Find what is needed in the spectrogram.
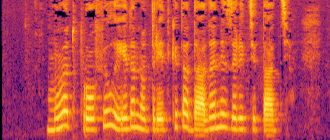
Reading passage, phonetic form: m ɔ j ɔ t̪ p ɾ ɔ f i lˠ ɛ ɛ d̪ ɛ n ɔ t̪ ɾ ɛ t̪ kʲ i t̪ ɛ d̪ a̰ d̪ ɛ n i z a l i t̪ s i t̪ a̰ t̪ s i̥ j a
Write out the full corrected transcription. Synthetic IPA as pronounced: m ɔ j ɔ t̪ p ɾ ɔ f i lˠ ɛ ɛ d̪ ɛ n ɔ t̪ ɾ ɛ t̪ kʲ i t̪ ɛ d̪ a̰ d̪ ɛ n i z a l i t̪ s i t̪ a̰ t̪ s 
